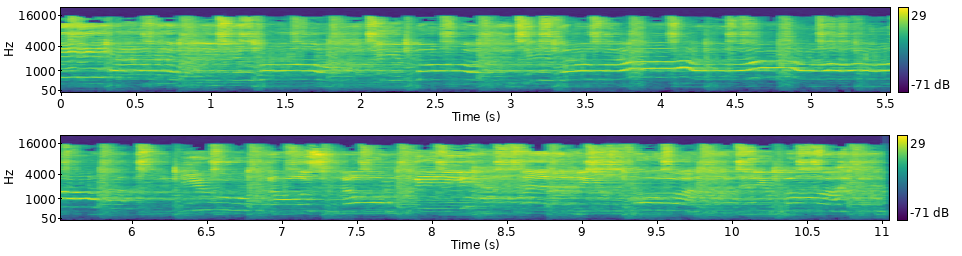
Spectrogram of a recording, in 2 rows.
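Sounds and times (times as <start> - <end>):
band playing: 0.0 - 11.0
steady drum beat: 0.0 - 11.0
woman singing: 0.0 - 11.0.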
